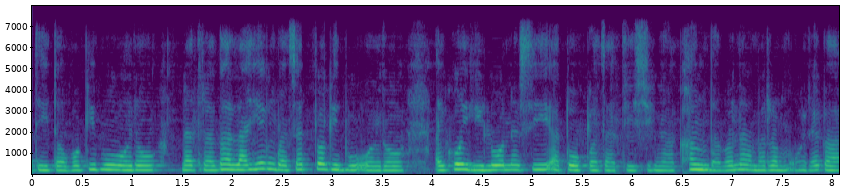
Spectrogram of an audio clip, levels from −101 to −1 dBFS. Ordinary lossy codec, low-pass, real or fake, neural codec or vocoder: none; 7.2 kHz; fake; codec, 24 kHz, 6 kbps, HILCodec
